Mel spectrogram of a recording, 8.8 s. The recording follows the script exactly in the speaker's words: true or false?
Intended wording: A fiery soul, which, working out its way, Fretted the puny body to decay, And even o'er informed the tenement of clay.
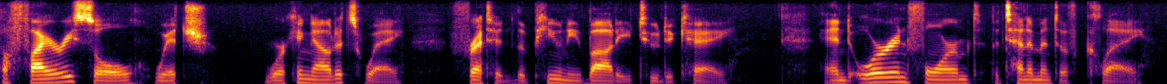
false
